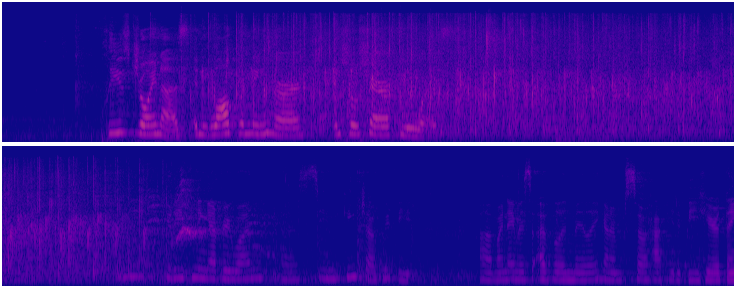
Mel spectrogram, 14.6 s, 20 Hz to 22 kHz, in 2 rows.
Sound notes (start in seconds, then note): 2.8 audience applauding; 10.2 speaks in Vietnamese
